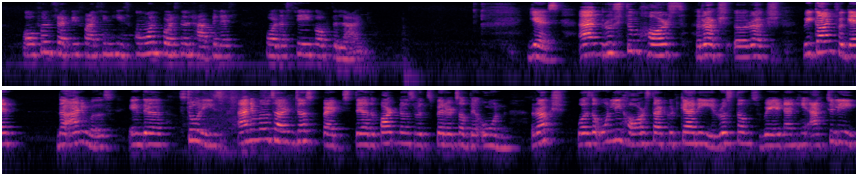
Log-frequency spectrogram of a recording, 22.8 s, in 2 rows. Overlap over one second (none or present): none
